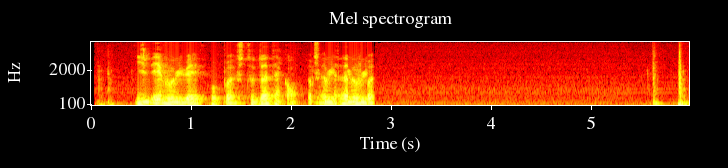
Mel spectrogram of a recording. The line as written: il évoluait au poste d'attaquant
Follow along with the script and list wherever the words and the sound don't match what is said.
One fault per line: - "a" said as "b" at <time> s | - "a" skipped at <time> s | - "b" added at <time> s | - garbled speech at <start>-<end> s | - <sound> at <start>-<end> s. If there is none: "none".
- garbled speech at 2.2-2.8 s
